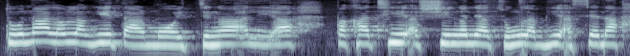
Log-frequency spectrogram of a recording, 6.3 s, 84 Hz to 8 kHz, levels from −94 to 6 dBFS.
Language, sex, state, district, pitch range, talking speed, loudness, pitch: Mizo, female, Mizoram, Aizawl, 220-245 Hz, 200 wpm, -12 LUFS, 230 Hz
